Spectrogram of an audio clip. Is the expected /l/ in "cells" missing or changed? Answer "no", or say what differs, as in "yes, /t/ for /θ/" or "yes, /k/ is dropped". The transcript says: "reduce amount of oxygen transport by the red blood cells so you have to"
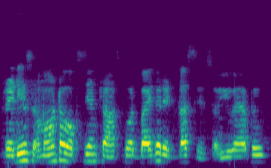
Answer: yes, /l/ is dropped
